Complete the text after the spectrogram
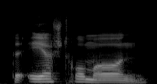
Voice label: "erscht", alsace

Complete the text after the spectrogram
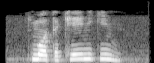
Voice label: "mattekenigin", alsace

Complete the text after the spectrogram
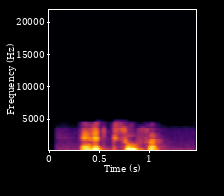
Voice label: "gsoffe", Bas Rhin; vin; bu est impregné

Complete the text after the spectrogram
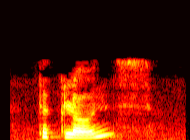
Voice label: "glanz", Bas Rhin; vin; brillance

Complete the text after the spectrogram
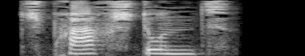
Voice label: "sprachstund", alsace; medecine

